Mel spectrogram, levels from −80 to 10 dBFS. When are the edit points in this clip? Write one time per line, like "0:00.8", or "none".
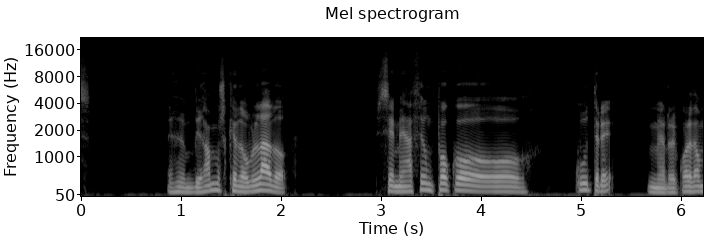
none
